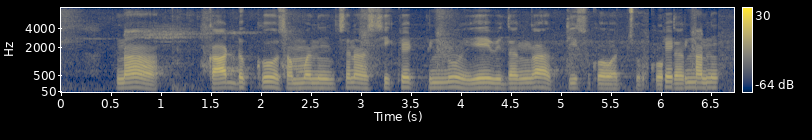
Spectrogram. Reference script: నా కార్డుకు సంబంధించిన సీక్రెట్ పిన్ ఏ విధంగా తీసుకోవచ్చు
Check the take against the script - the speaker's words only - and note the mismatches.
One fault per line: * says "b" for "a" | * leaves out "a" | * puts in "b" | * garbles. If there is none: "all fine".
* garbles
